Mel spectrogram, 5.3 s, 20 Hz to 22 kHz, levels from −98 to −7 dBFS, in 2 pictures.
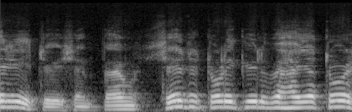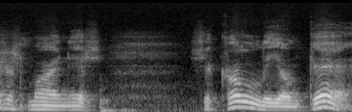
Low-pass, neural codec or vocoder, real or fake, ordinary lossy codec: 19.8 kHz; none; real; none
